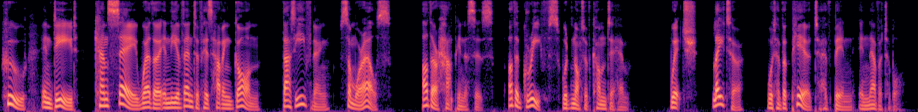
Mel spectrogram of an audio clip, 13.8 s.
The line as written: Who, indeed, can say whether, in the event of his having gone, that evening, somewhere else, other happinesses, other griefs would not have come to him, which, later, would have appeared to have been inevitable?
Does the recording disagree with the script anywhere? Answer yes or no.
no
